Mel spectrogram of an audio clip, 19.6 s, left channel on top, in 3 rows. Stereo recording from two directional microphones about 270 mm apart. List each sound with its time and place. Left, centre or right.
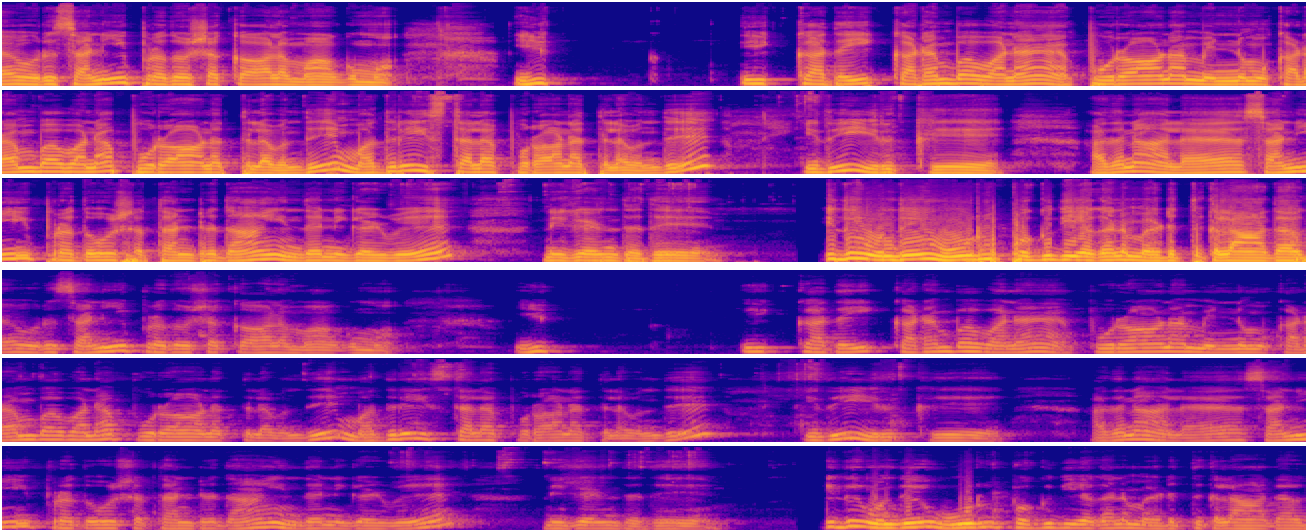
0.0 s a woman's voice: left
